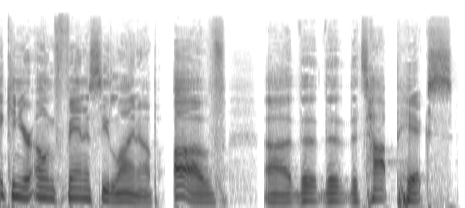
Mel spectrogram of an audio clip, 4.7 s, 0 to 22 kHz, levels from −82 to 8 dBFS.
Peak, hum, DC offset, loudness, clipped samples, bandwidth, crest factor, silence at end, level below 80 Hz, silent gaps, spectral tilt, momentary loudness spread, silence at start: -8 dBFS; none; under 0.1%; -25 LUFS; under 0.1%; 16.5 kHz; 18 dB; 0.15 s; -50 dBFS; 1.66-1.73 s, 2.59-2.64 s; -4.5 dB/octave; 8 LU; 0 s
